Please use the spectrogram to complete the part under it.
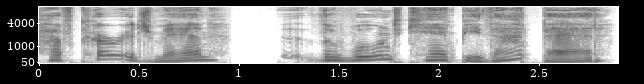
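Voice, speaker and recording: A man playing an earnest, peace-seeking young gentleman in an audio drama, with a pleading, sincere delivery. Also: a little high, big pitch swings, measured pace, breathy edge, dry recording, studio quality, heavily acted. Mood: soft, reassuring.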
